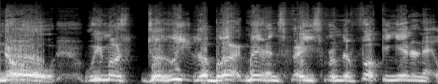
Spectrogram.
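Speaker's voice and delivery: loud, mocking shout of a preachy scold. Streamer mocks chat orbiters with a loud parody shout. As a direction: yell it as a parody of a censor. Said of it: "you're saying".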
